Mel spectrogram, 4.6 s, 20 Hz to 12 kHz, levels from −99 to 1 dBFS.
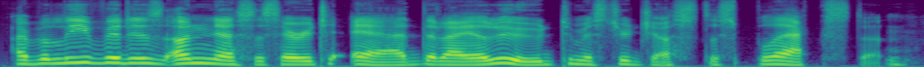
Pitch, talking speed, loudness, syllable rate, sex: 185 Hz, 180 wpm, -17 LUFS, 6.1 syllables/s, female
